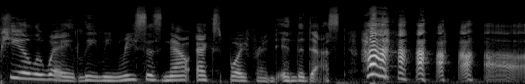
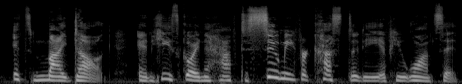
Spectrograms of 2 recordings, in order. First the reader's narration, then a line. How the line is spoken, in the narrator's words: She states firmly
